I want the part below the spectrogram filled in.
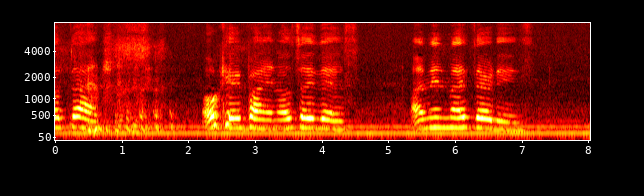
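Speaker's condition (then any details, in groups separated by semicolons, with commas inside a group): Brain injury; traumatic brain injury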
